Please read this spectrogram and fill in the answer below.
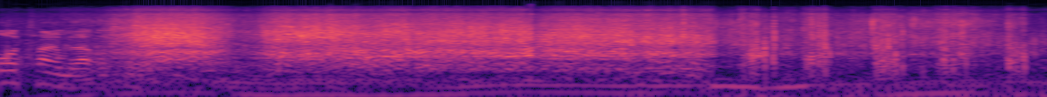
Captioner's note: tires sputtering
